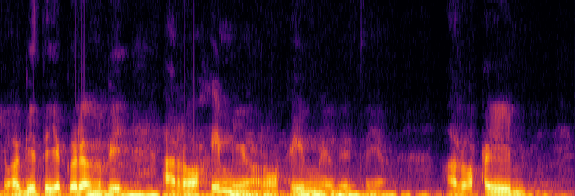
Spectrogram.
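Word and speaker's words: الرحيم: Dibaca arahim artinya arahim maha lembut suaranya. Dengan nama Allah yang maha lembut suaranya kalau salah arrahman arrahim. Mestinya kan Arrahman Arrahim yang maha pengasih maha penyayang. Salah ngucap arahim.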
